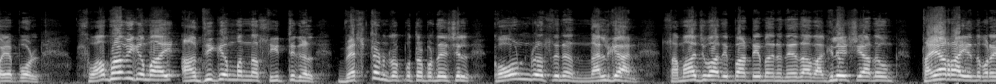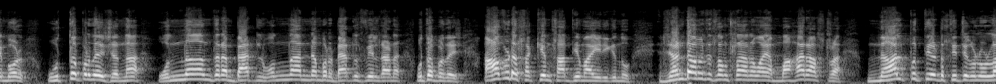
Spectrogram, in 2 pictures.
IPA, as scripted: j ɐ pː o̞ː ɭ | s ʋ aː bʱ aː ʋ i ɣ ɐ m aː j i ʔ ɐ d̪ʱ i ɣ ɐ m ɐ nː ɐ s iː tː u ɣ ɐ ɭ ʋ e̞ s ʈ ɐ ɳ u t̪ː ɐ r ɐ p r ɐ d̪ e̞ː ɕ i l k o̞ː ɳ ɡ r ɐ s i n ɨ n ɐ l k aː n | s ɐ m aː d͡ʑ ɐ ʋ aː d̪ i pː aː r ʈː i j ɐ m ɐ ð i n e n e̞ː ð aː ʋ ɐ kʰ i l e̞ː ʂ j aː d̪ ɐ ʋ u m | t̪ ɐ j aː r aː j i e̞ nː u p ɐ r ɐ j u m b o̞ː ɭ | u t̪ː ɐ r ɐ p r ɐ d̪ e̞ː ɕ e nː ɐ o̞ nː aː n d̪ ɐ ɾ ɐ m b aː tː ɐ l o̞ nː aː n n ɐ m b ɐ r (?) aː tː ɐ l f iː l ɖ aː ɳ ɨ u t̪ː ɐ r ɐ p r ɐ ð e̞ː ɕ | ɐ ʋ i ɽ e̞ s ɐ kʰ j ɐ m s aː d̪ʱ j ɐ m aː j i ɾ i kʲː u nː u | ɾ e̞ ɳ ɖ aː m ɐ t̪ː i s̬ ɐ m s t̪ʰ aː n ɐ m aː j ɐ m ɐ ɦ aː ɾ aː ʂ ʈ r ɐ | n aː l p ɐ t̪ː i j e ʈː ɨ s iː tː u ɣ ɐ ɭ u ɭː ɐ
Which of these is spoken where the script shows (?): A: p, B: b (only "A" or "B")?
B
